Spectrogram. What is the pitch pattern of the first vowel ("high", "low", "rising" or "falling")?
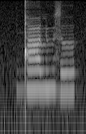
high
